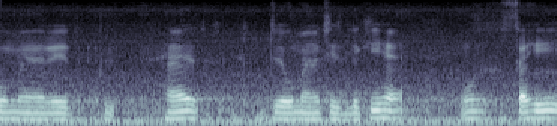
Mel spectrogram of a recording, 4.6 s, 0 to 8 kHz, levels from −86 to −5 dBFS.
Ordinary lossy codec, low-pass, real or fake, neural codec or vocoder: none; none; real; none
